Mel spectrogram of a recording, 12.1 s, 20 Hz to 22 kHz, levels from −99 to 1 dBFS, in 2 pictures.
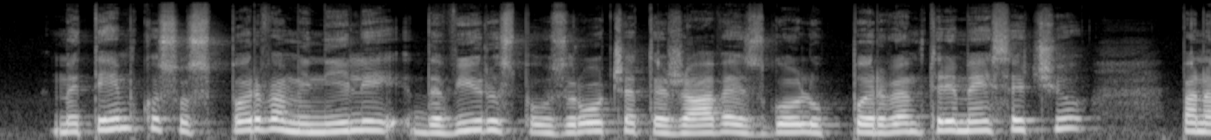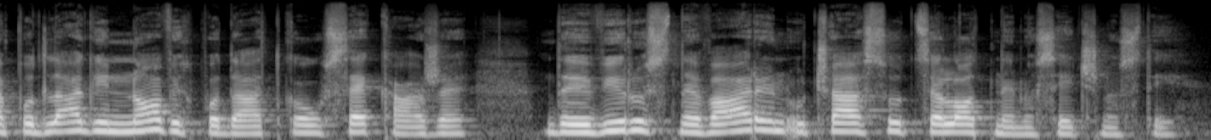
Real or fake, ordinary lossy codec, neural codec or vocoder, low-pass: real; none; none; 19.8 kHz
